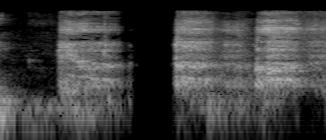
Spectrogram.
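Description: A man coughing and clearing his throat in two rough bursts, the second longer, with a moment of dead silence between them.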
